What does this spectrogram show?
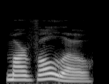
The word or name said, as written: marvolo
